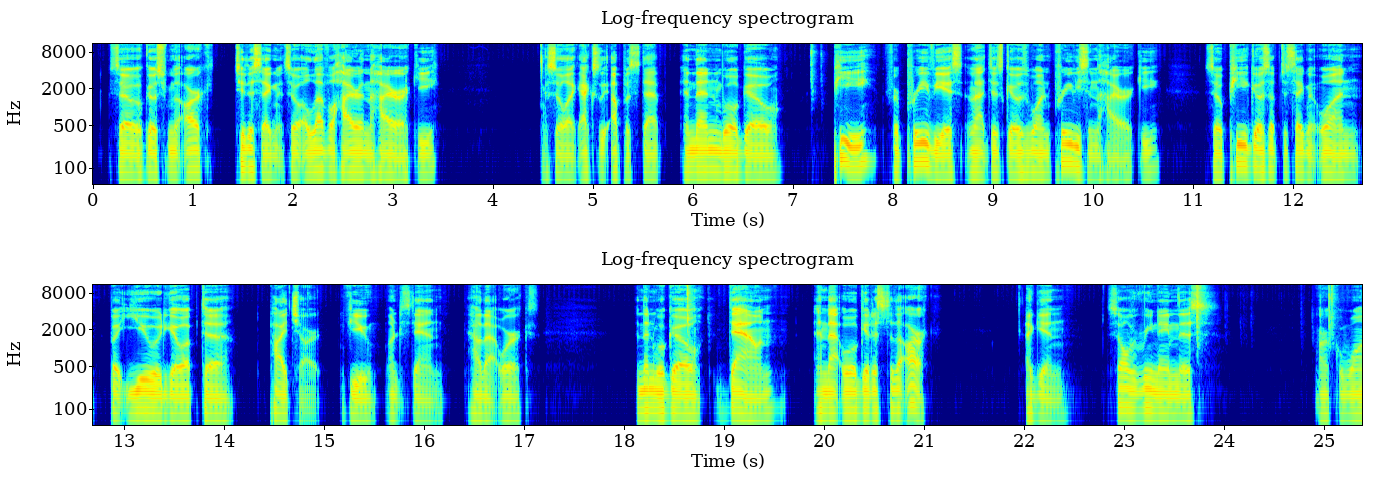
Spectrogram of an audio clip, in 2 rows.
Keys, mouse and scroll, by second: 6.9 typing, 18.1 click, 18.6 shift+d, 22.9 click, 23.7 Return, 24.1 Right, 24.6 space, 24.8 1, 25.0 Return.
